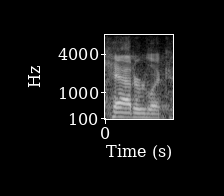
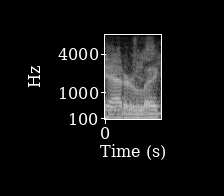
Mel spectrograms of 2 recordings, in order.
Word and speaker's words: Catterlick: It's a little break from being a CPA, and it's actually pronounced Catterlick CPA. Catterlick.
